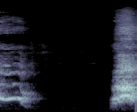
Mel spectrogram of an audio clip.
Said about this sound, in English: There is no cat, Dougie. Why are you barking at?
